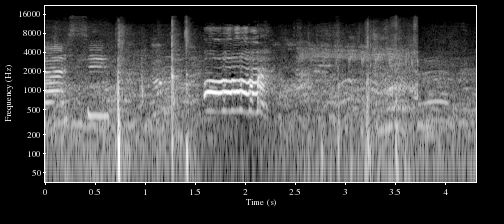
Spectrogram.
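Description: Children calling and shouting, the loudest a held, high call about halfway through. A couple of sharp knocks come about a second in.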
